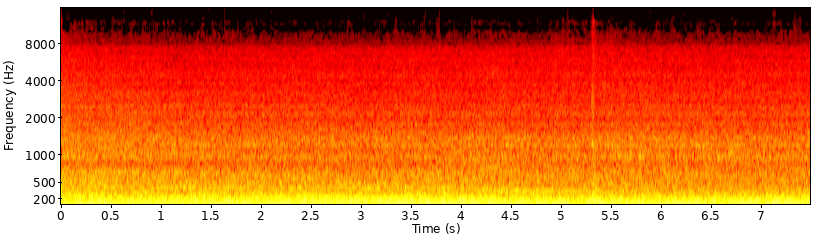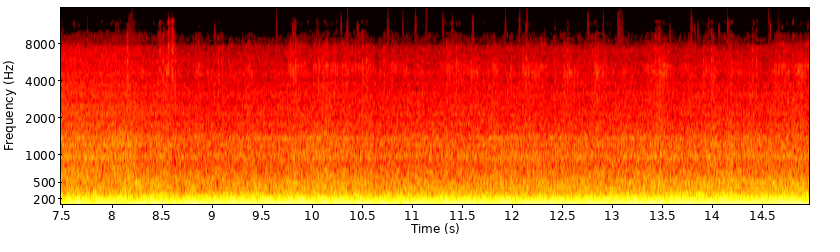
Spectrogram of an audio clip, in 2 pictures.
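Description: A car engine hums steadily from inside the cabin.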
